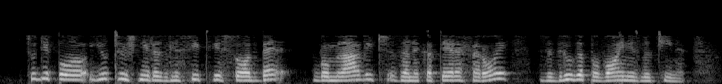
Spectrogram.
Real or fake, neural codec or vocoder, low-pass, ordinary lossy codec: fake; codec, 16 kHz, 1.1 kbps, Voila-Tokenizer; 7.2 kHz; AAC, 16 kbps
